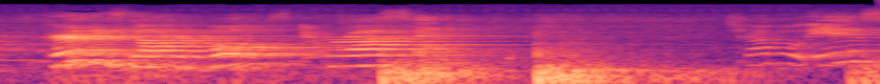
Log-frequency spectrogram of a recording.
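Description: A young actor's voice speaking with wide swings in pitch, then two dull low thuds about halfway through, the second one the louder.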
